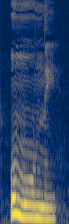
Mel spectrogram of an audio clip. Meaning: conditional
- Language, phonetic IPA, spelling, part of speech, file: Ukrainian, [ʊˈmɔu̯nei̯], умовний, adjective, Uk-умовний.ogg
